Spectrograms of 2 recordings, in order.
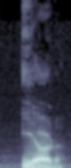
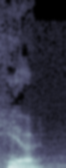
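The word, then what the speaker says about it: heir: फिर एयर नॉट हेयर, okay, it's एयर, एयर, तो H silent है, उसके बाद जो EIR इसको हम प्रोनाउंस करेंगे एयर, तो इसका मतलब है उत्तराधिकार, तो ईयर।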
